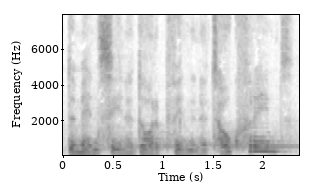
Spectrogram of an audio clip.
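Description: A woman reading a children's story aloud in a slow, gentle and expressive way. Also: mid-range voice. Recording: long hall reverb.

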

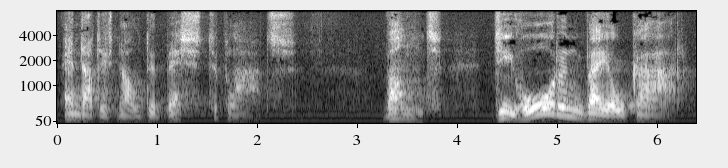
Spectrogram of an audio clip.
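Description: Guy preaching in a big echoey church, slow and emphatic, telling a story to the congregation. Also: medium pitch, expressive, a little mellow. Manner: vivid, emphatic storytelling with many exclamations. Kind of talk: children's sermon storytelling.

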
